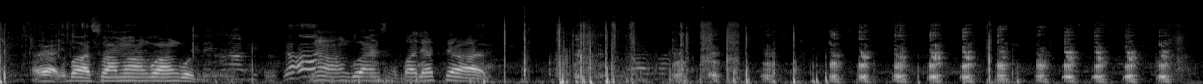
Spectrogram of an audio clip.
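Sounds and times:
pig grunting: 6.7s - 11.8s.

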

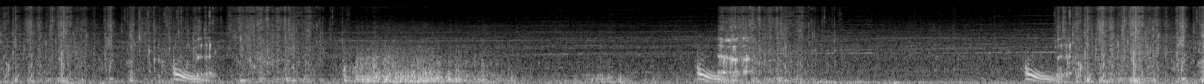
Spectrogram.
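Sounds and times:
loud rough rumbling: 0.0s - 12.0s.

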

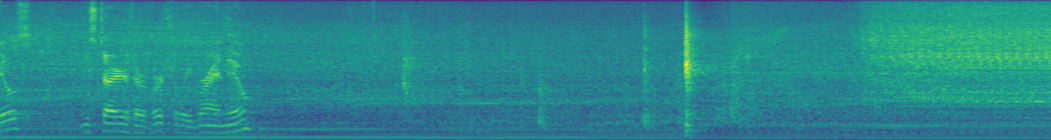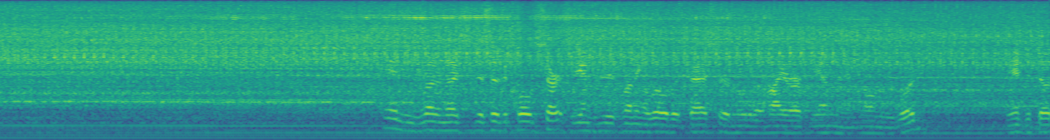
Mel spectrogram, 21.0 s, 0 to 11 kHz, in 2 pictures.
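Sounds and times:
car engine idling: 0.0s - 21.0s.

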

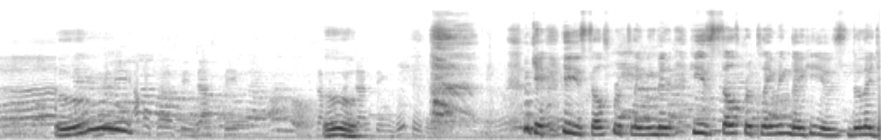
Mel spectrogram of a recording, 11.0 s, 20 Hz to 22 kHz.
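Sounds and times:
man stifling laughter: 5.4s - 6.8s.

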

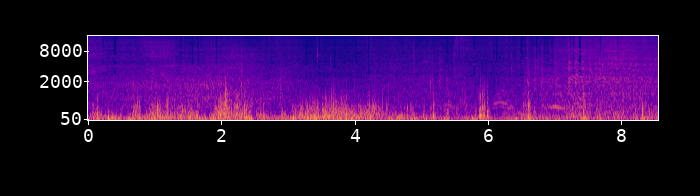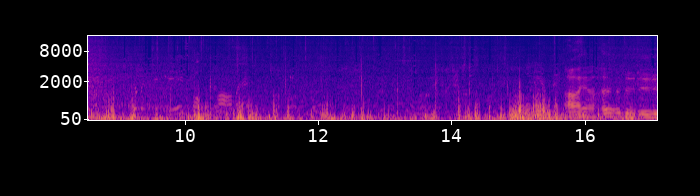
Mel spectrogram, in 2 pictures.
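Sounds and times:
passing traffic: 0.0s - 17.0s
wind buffeting microphone: 0.0s - 17.0s
people talking nearby: 5.1s - 17.0s.

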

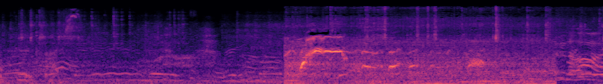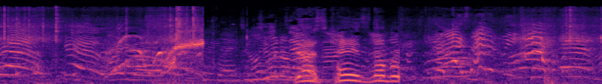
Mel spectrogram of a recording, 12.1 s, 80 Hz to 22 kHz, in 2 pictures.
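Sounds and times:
people calling out and talking: 0.0s - 12.0s
loud exclamation: 2.9s - 3.8s.

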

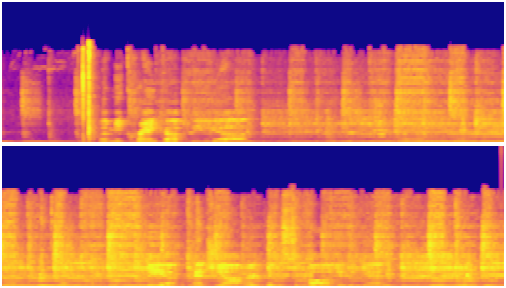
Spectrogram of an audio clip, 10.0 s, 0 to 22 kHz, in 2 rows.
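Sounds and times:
guitar music through speakers: 0.0s - 10.0s.

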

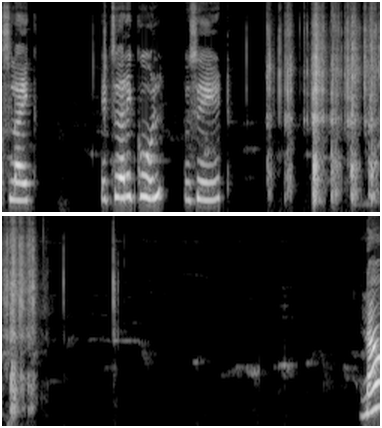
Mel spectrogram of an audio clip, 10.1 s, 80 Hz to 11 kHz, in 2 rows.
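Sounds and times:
beads rattling in a kaleidoscope: 3.6s - 5.8s.

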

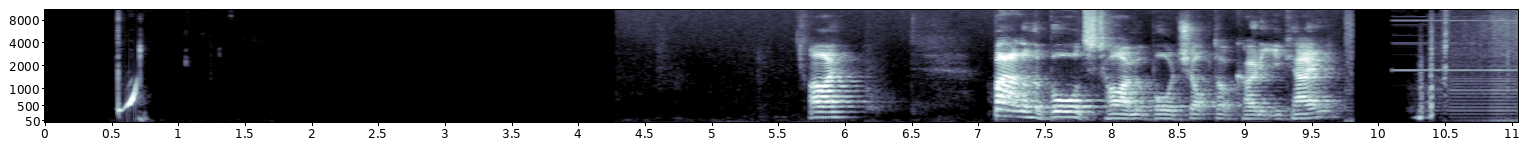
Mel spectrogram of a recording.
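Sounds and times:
water drop plop effect: 0.6s - 0.8s.

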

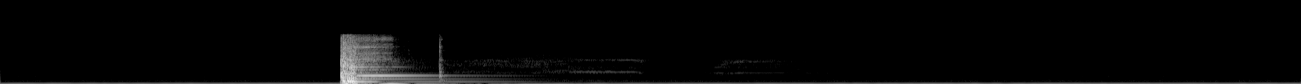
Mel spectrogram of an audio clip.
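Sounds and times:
rifle shot: 3.4s - 4.5s.

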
